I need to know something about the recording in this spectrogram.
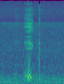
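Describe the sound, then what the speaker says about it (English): A single short cartoon hiccup from Goosebumps HorrorTown pops out over quiet background, followed moments later by a faint second click. "Oh no, I eaten so much and I brought in a hiccup attack."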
